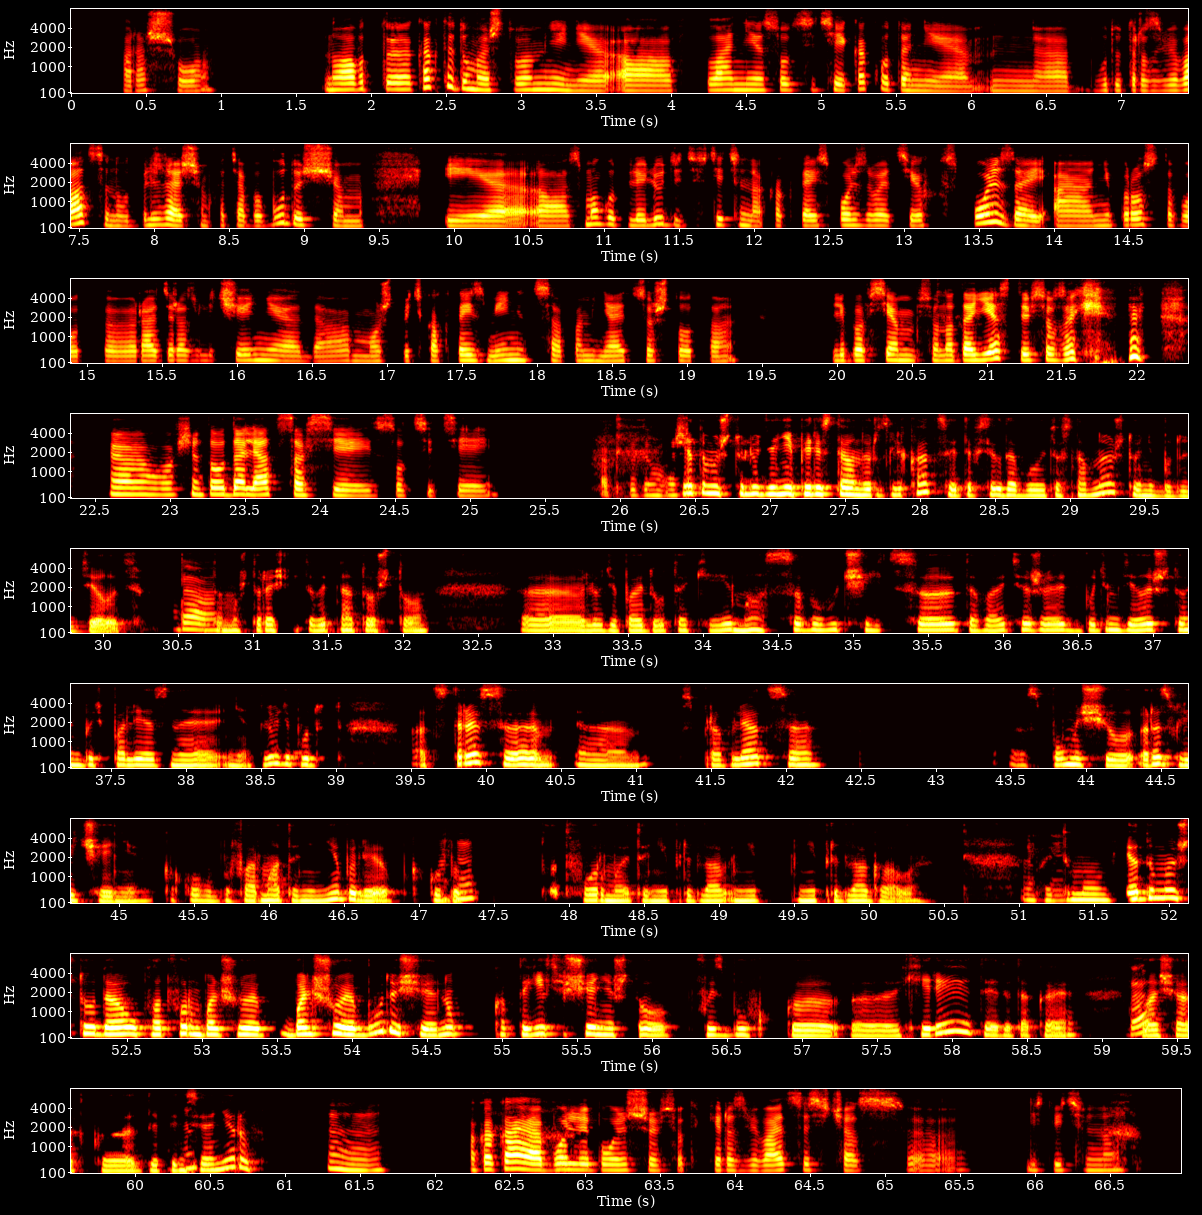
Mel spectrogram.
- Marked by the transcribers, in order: laughing while speaking: "и всё, за кхе"; put-on voice: "массово учиться: Давайте же будем делать что-нибудь полезное"
- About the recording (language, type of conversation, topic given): Russian, podcast, Как соцсети меняют то, что мы смотрим и слушаем?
